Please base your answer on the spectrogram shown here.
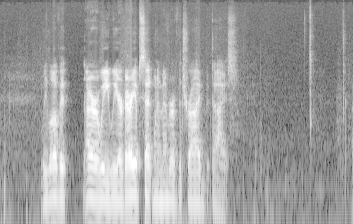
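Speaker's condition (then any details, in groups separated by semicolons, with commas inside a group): No condition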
